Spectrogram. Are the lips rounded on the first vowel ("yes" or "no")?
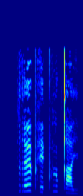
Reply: no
